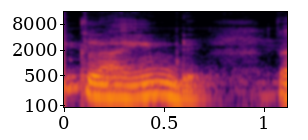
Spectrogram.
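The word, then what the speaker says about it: climb: है तो children क्लाइम ब इसमें साइलेंट है बी का बिल्कुल भी साउंड नहीं देंगे क्लाइम द children क्लाइम द hill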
